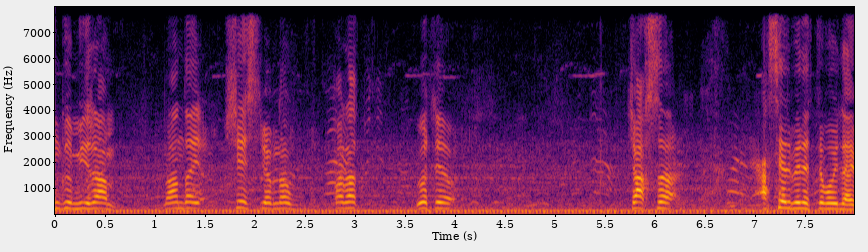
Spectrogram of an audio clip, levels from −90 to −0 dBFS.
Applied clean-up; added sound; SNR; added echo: none; none; none; none.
